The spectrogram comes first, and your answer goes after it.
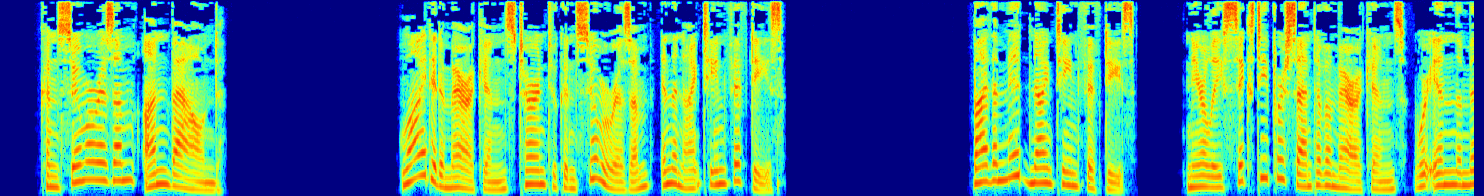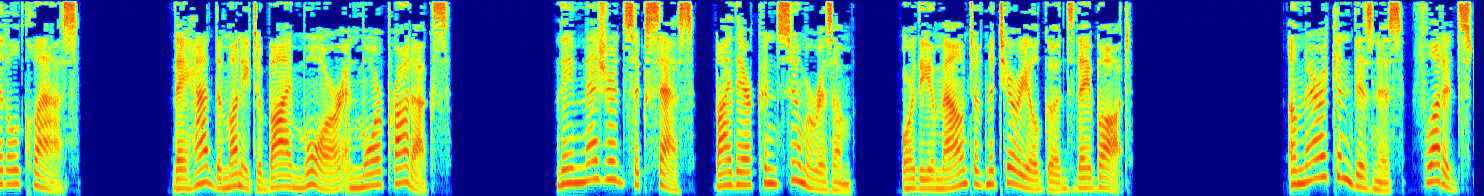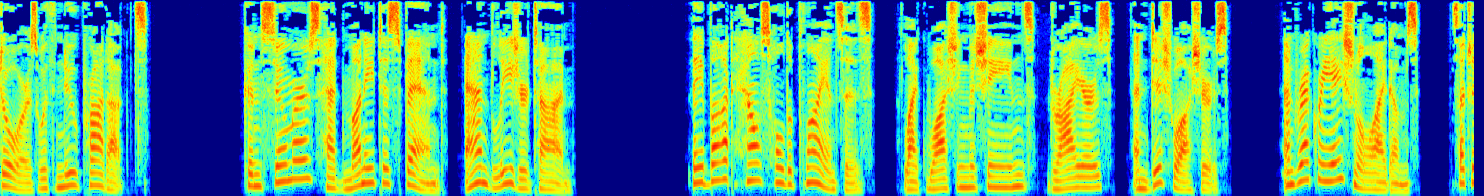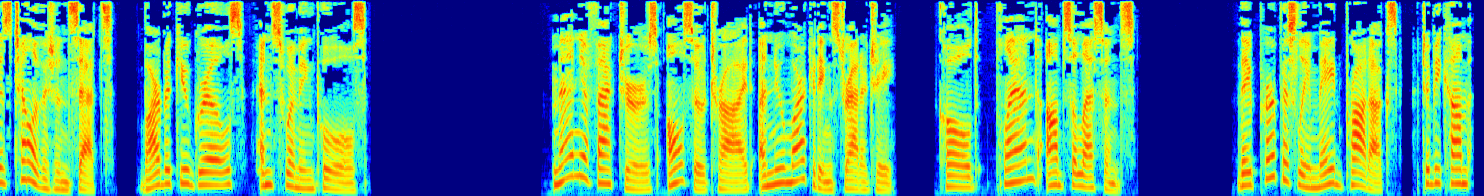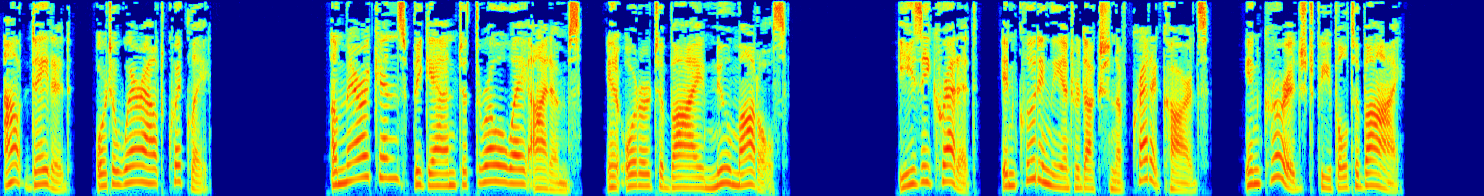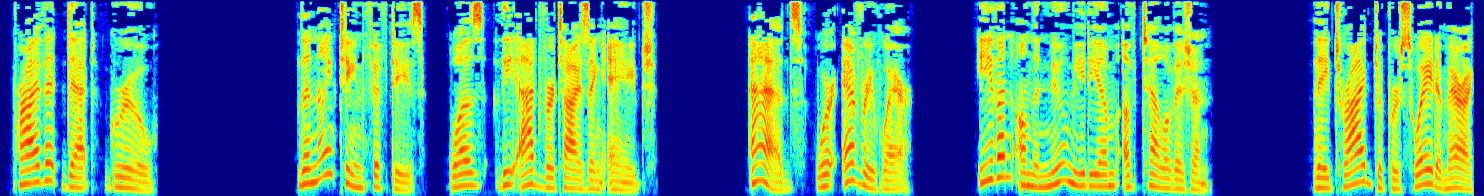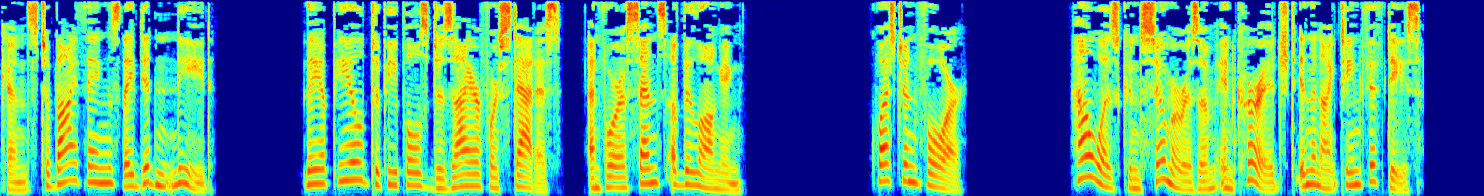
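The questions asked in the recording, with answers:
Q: How was consumerism encouraged in the 1950s?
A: Consumerism was encouraged by new products, planned obsolescence, easy credit such as credit cards, and advertising, including on TV, that appealed to people's desire for status and belonging.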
